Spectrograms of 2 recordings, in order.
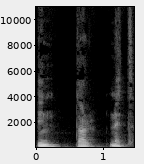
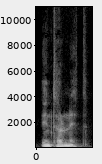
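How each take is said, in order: First: إنترنت drawn out slowly, each of its three syllables separate; syllables split. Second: Said in the usual way. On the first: Shown as a demonstration. Teacher slowly splitting إنترنت into three syllables for pupils. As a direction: stretch إنترنت into three clear parts. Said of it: "كده تلات مقاطع معانا". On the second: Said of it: "بننطق الكلمة بعدها إنترنت".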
